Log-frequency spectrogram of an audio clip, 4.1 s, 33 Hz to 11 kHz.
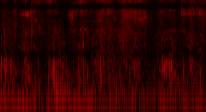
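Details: Somali cat purring in a Shanghai apartment on Caoyang Road, 16 May 2016; continuous low rumbling purr, rising and falling with each breath, fairly quiet against a faint room hum.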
